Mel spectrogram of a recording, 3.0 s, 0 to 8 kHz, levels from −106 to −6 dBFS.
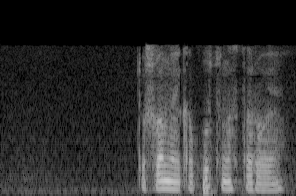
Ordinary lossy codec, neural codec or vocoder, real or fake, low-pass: AAC, 16 kbps; none; real; 7.2 kHz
